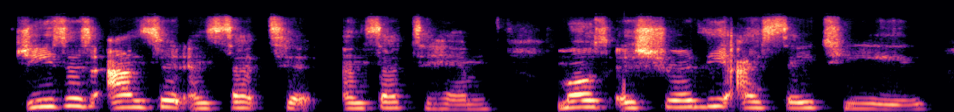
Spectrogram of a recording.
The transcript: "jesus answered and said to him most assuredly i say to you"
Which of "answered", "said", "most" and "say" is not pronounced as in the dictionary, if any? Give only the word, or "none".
none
